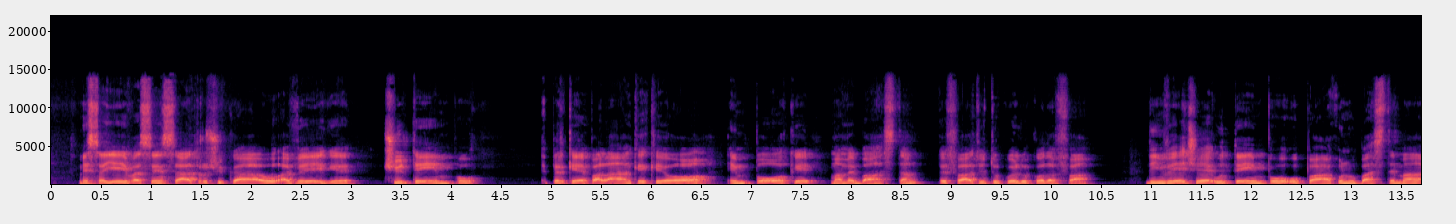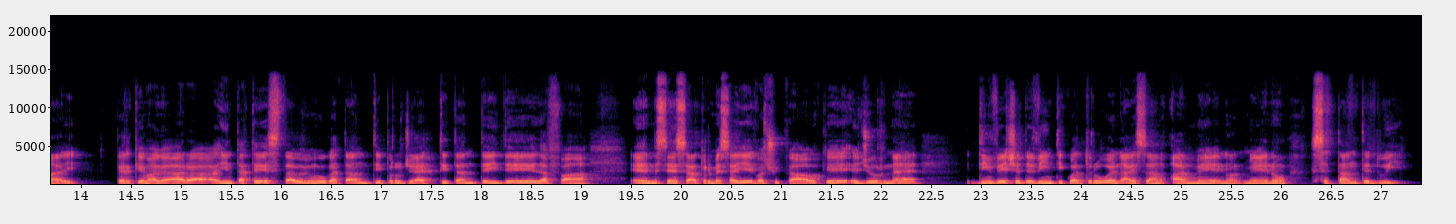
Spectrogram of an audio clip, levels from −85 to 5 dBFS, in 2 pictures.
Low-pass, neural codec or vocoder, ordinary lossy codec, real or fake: 14.4 kHz; vocoder, 48 kHz, 128 mel bands, Vocos; none; fake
